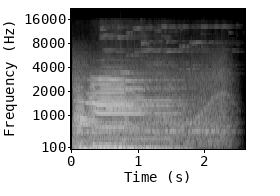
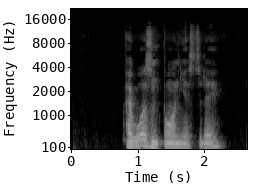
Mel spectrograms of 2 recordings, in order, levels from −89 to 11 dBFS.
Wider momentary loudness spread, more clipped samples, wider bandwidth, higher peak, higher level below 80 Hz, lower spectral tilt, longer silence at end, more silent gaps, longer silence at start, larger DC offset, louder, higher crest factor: first, 20 LU vs 7 LU; neither; about the same, 13.5 kHz vs 13.5 kHz; first, 0 dBFS vs -12 dBFS; first, -24 dBFS vs -64 dBFS; about the same, -5.5 dB/octave vs -6.5 dB/octave; second, 0.2 s vs 0.4 s; neither; second, 0 s vs 0.8 s; neither; first, -14 LUFS vs -30 LUFS; about the same, 16 dB vs 20 dB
